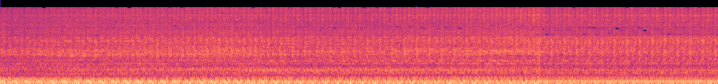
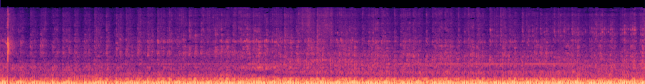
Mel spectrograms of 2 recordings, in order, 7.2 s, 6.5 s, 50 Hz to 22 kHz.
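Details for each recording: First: Rebuilt 1967 Pontiac Tempest V8 at first start after rebuild, idling: quick steady top-end ticking from the valve train while checking oil reaches the top end. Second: Freshly rebuilt 1967 Pontiac Tempest V8 once oil pressure reached the top end, with exhaust leaks fixed: a deep, even burble with no ticking. The valve train noise has quietened, giving a normal idle.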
